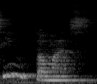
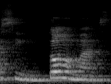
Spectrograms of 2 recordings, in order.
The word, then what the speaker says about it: síntomas: Então, por exemplo, sintomas, em espanhol se diz síntomas. Síntomas, não é sintomas, síntomas.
